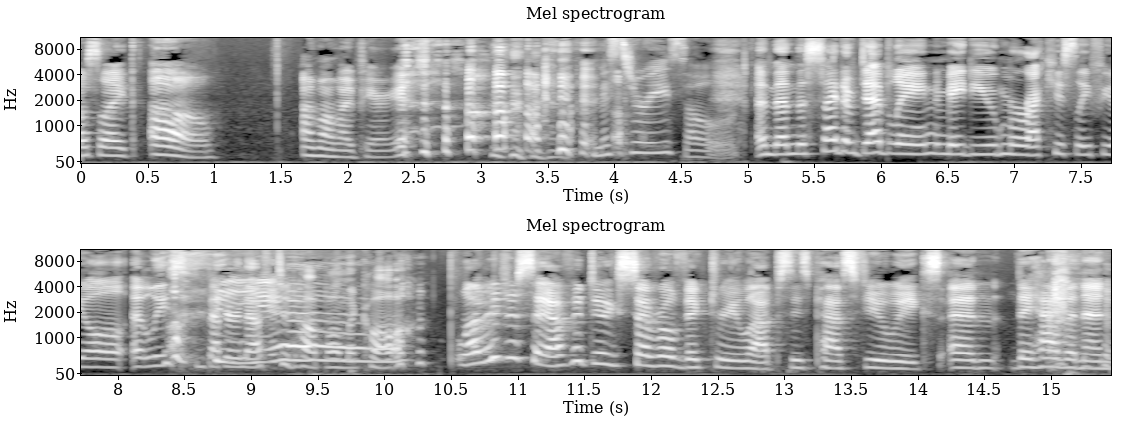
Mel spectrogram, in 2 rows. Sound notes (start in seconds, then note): 2.5 laughing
